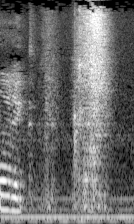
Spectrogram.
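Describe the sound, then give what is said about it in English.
A single faint sniff from allergies, a short, breathy snort following a brief bit of voice. “I keep sniffling. I promise I'm not sick. My allergies just suck.”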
